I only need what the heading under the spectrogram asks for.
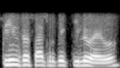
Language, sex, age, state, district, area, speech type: Hindi, male, 18-30, Uttar Pradesh, Azamgarh, rural, conversation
